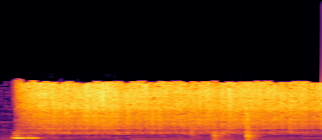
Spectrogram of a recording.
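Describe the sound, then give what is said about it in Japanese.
Roughly chopped onions hit a hot pan while curry is being made and sizzle loudly, a steady bright crackling hiss that starts abruptly and continues throughout, with a couple of soft stirring scrapes near the end. “はい、これ今玉ねぎの音ですね。”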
